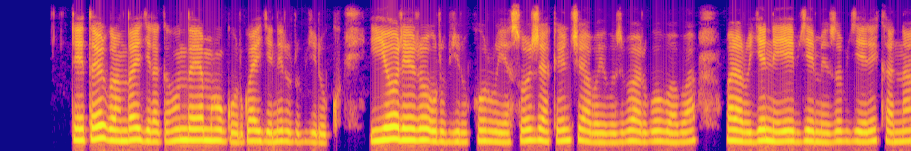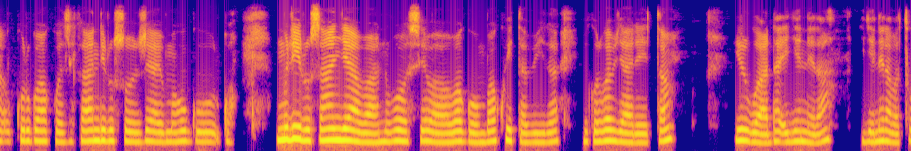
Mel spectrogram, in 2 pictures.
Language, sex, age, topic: Kinyarwanda, female, 18-24, education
